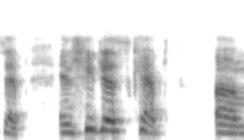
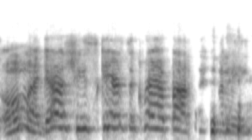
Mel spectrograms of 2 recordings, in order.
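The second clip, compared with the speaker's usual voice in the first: higher-pitched imitation of scared students; mock alarm; 6 semitones higher than usual. Teacher imitating students who find her scary, mock alarm. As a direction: gush it in playful, exaggerated dread.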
